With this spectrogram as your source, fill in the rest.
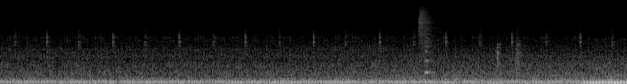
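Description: A diesel semi-truck's Caterpillar C15 engine rumbles at low revs.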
